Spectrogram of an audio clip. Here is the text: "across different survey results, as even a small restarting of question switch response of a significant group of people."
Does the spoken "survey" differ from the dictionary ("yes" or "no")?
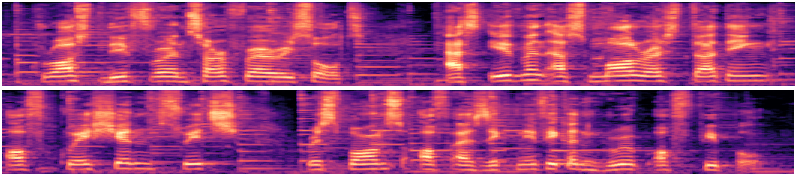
yes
